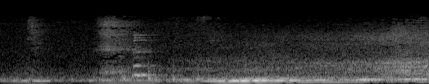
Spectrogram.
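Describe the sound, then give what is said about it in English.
A car engine revs and drones as a driver tears around recklessly outside, the engine growing louder partway through and holding steady. No tire squeal stands out. “Like hearing a crazy driver out there skidding around.”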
